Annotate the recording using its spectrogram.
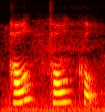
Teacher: a little puff of air is released after the initial P, T, and K, making the paper move slightly. · L in each case is pronounced with the tip of your tongue up behind your top front teeth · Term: aspiration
